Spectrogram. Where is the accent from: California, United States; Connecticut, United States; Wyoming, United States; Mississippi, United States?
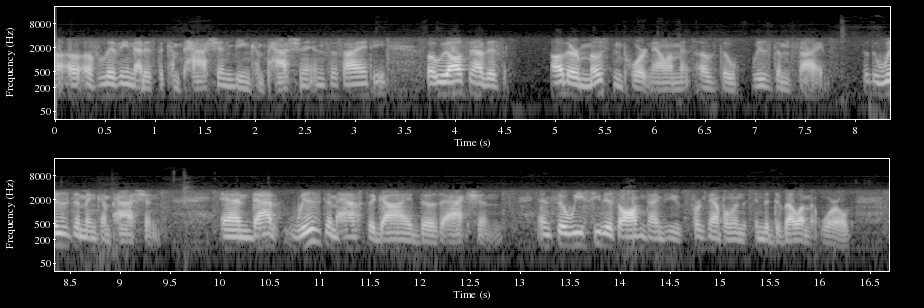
Wyoming, United States; I grew up in Wyoming, and after university I worked on a number of political campaigns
